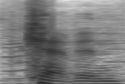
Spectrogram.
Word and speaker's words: Kevin: So, Mr. Kelvin, can you go over your work history a little bit? It's Kevin, sorry.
